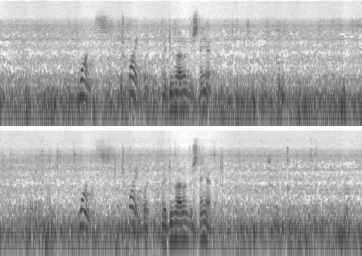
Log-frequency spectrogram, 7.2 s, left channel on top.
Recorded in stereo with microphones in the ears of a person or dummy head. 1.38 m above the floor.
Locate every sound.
1.5 s a woman speaking: 10° left (ahead or behind), 2.5 m
2.9 s a man speaking: 40° right (ahead or behind), 1.0 m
